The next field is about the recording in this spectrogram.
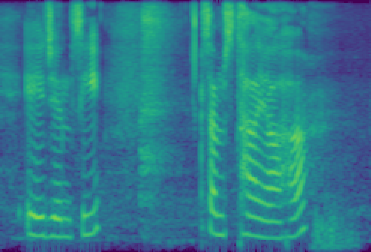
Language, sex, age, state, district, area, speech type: Sanskrit, female, 18-30, Andhra Pradesh, Eluru, rural, spontaneous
